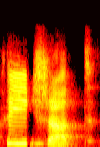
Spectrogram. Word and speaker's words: T-shirt: Không phải là teacher, mà là đọc theo cô. Shirt. Shirt. Shirt. Shirt. Rồi, đọc lại. T-shirt. T-shirt. T-shirt. Rồi, cái T-shirt. Cái chữ shirt con có thấy cái đuôi T ở cuối cùng không?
